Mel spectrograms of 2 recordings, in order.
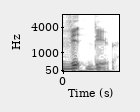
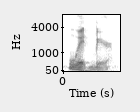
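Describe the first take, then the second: First: The word begins with a V sound. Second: The word begins with a W sound.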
